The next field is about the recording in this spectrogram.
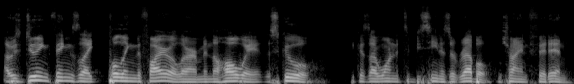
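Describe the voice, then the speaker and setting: A man's voice: medium pitch, fast, darkish tone, no echo, poor audio. Canadian man telling a personal story. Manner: nervous but candid, conversational, walking around while speaking. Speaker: speaker at an industry event. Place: event venue, in front of a live audience.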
